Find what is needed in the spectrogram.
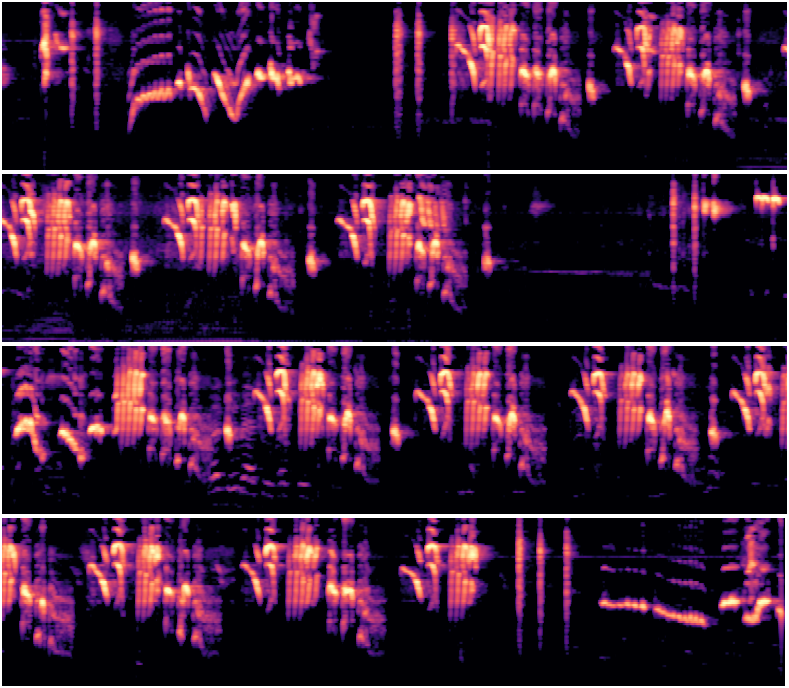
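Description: White-rumped shama (murai batu) singing in a cage: loud phrases of quick, varied notes repeated about once a second, with a pause of a few seconds near the middle before the phrases resume.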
